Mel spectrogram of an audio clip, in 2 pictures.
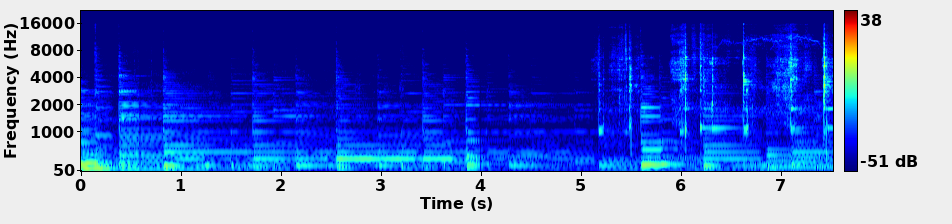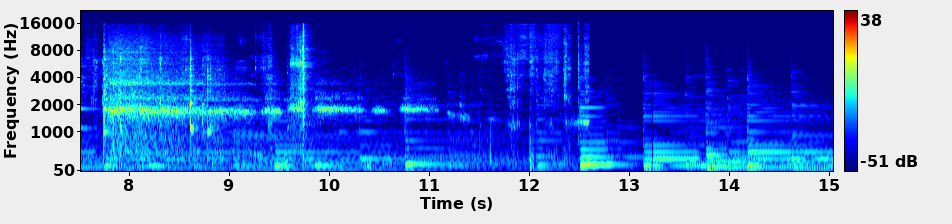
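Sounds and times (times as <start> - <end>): acoustic guitar music: 0.0 - 15.0
grinder on steel shaft: 5.2 - 12.6.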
